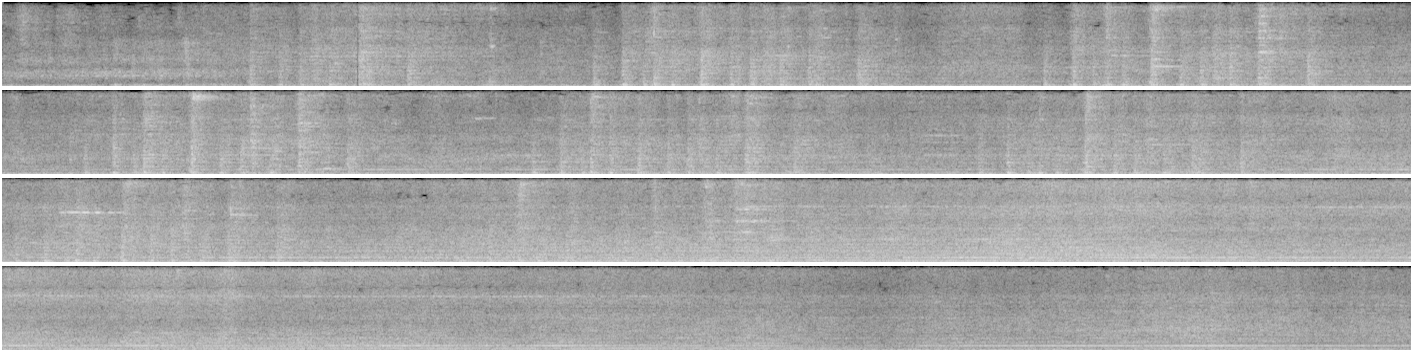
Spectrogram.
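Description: Loaded coal hopper cars of a CSX freight train rolling across a railroad diamond crossing, the wheels banging over the crossing in fast, clattering impacts that are heaviest in the first ten seconds or so. From about halfway through, steady tones ring over the clatter.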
